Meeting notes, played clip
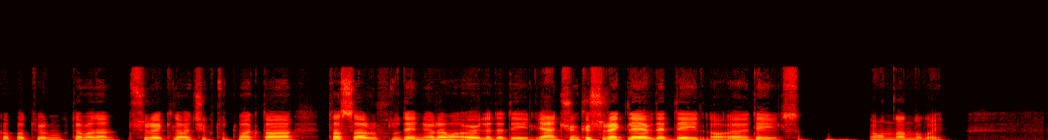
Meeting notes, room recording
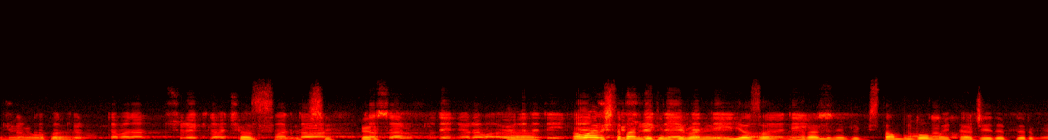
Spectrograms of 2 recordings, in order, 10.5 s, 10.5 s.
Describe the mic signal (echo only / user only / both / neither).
both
